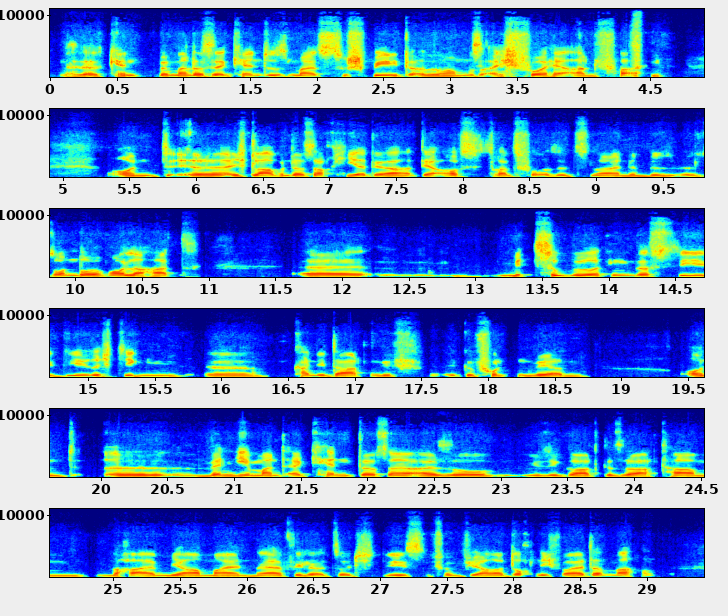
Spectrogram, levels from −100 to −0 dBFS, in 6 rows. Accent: German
